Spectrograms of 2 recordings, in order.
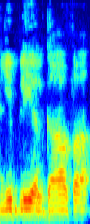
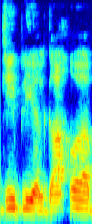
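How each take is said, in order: First: The first word begins with a Y sound. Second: The first word begins with a J sound. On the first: This is the Gulf dialect form. "the sound change from Jim to Ya" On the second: This is the standard form. "would be the standard"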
